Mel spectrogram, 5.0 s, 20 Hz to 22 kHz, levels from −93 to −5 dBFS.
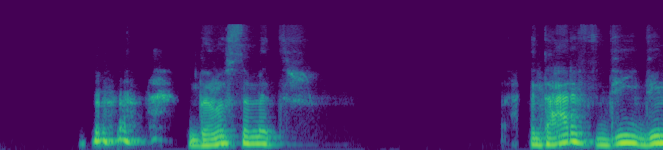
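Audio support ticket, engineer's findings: No faults found on listening.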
